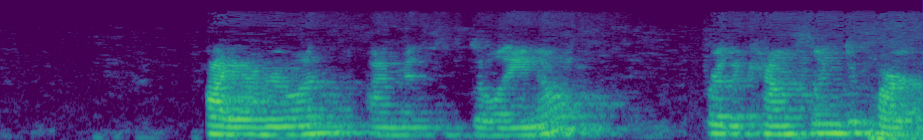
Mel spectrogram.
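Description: A young woman speaks calmly into a microphone, heard through a loudspeaker.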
